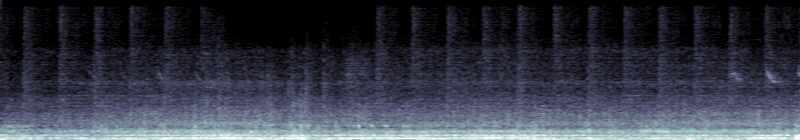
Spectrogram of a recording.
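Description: Mountain bike rolling fast down a concrete lane. A steady buzzing tone sits over wind and tyre rumble on the helmet or handlebar camera's microphone.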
